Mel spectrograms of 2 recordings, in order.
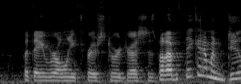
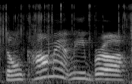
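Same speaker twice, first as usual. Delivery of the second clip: sassy; 4 semitones higher, 9 dB louder than usual. Acted. Teasing viewer Eric.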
